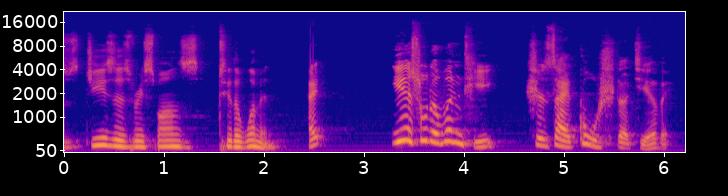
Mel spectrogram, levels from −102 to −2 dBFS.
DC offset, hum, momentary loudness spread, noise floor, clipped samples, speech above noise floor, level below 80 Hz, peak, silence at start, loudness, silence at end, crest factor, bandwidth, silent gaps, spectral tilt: under 0.1%; 60 Hz at -60 dBFS; 11 LU; -76 dBFS; under 0.1%; 43 dB; -72 dBFS; -14 dBFS; 0 s; -33 LUFS; 0.2 s; 18 dB; 14 kHz; none; -6 dB/octave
